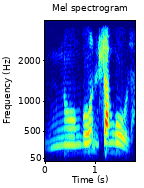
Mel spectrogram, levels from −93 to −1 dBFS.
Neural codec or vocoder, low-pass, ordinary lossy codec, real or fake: none; 3.6 kHz; none; real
